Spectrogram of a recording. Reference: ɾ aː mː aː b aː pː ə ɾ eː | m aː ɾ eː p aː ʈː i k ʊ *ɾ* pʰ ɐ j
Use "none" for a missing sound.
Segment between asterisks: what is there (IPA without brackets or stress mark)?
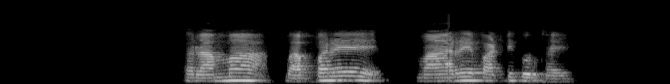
ɾ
